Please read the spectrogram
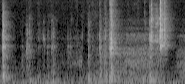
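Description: Faint, scattered clicks and light taps of a hand tool removing small hex screws from a circuit board in a plastic module case. A sharper click comes about one and a half seconds in.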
